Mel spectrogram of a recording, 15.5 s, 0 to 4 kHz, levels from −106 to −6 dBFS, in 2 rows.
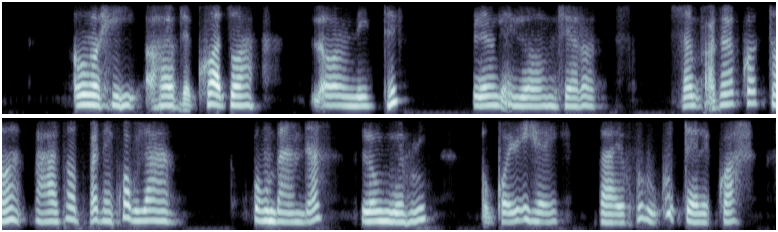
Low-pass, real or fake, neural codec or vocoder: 3.6 kHz; fake; codec, 16 kHz in and 24 kHz out, 0.4 kbps, LongCat-Audio-Codec, four codebook decoder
